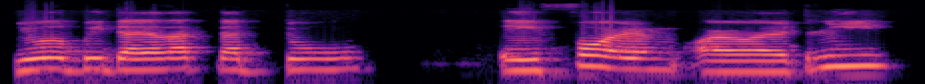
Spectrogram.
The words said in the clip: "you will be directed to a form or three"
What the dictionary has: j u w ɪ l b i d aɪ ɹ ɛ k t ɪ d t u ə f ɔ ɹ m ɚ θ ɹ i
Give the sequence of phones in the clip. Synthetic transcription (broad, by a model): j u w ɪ l b i d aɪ l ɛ k t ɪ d t u ə f ɔ ɹ m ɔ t ɹ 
